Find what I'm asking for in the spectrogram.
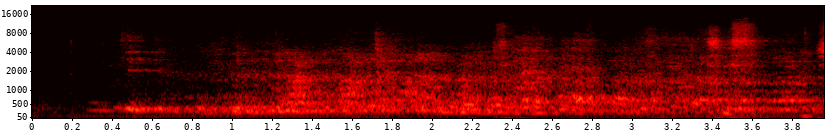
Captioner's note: audience laughs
